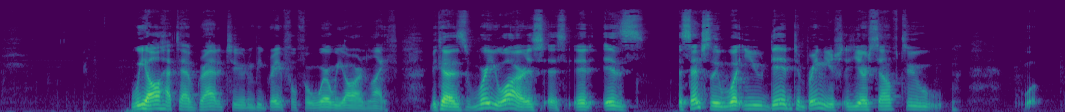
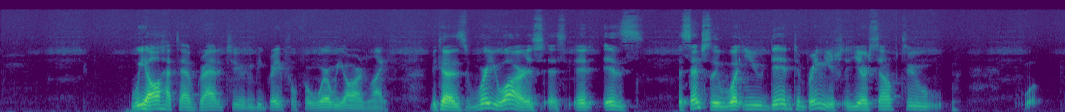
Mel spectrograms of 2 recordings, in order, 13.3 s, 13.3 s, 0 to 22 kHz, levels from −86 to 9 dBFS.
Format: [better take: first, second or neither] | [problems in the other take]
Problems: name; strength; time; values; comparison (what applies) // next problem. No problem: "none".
first | hiss; faint; throughout; 25 dB below the speech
